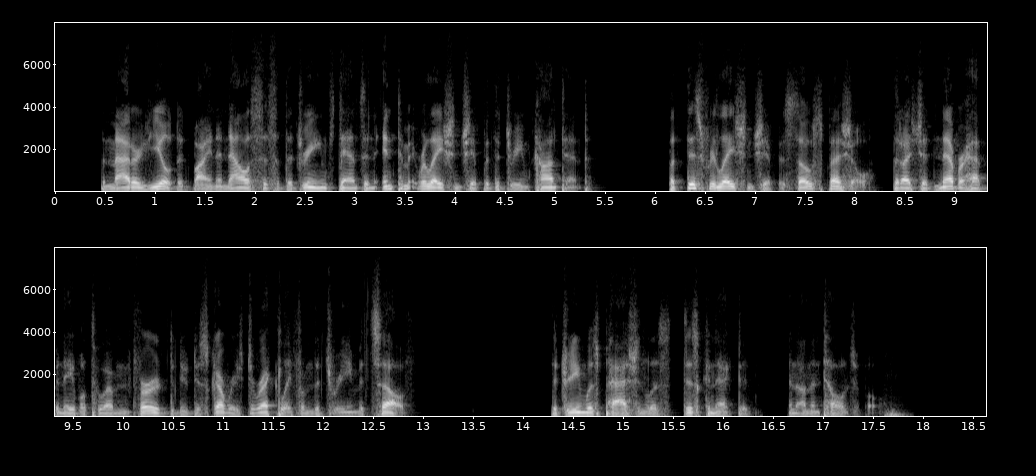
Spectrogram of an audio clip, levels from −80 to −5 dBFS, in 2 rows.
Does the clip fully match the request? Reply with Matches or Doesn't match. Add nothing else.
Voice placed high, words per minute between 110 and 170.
Doesn't match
